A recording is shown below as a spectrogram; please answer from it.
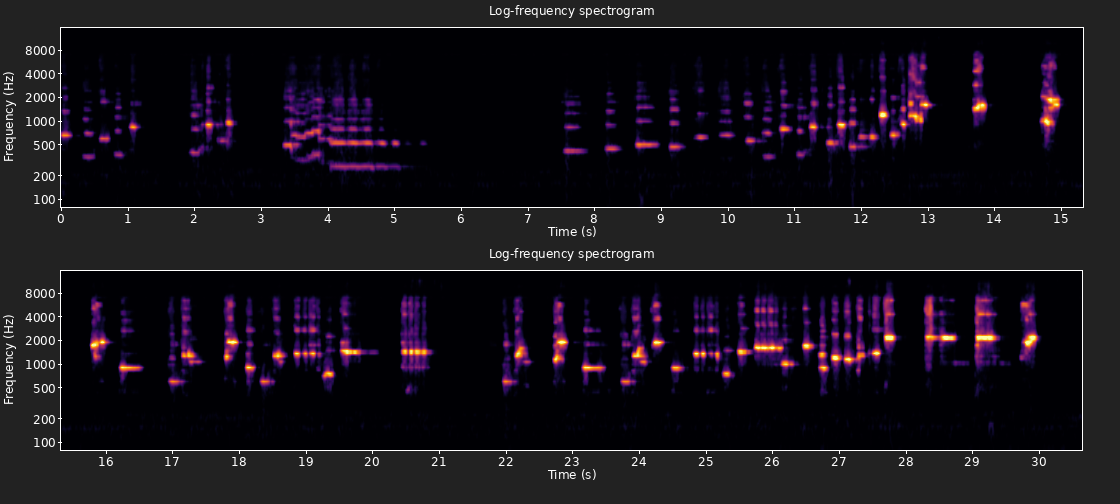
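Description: Solo flute playing a fast passage of short, separately tongued notes, climbing from the low register into the high register, with a pause of about two seconds early in the passage.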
